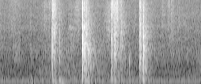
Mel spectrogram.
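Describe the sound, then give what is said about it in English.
Shuffling of a deck of animal-themed cards: four short, crisp papery bursts at an even pace, quiet and alone against a faint background. “Let me pull out my animal cards and finish this up.”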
